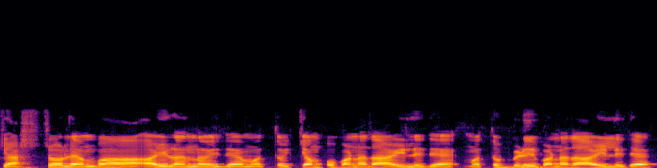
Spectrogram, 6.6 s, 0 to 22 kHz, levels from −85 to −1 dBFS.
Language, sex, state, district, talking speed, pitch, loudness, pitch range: Kannada, male, Karnataka, Koppal, 135 wpm, 140 Hz, -14 LUFS, 130-145 Hz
